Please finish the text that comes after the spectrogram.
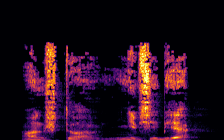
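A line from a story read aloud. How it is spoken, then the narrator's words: Muttering. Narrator (Russian): пробормотал шериф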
